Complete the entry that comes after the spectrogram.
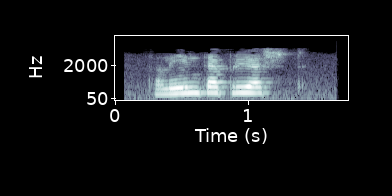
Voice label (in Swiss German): "lindebluescht", alsace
